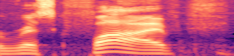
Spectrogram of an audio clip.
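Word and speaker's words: RISC-V: principles unlike other Isa designs risk V or risk 5 is provided under royalty-free open source license licenses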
